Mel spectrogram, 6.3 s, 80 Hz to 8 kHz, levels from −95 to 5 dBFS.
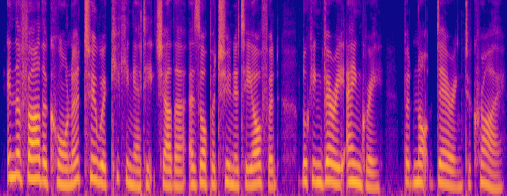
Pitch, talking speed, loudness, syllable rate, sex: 215 Hz, 200 wpm, -19 LUFS, 6.4 syllables/s, female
